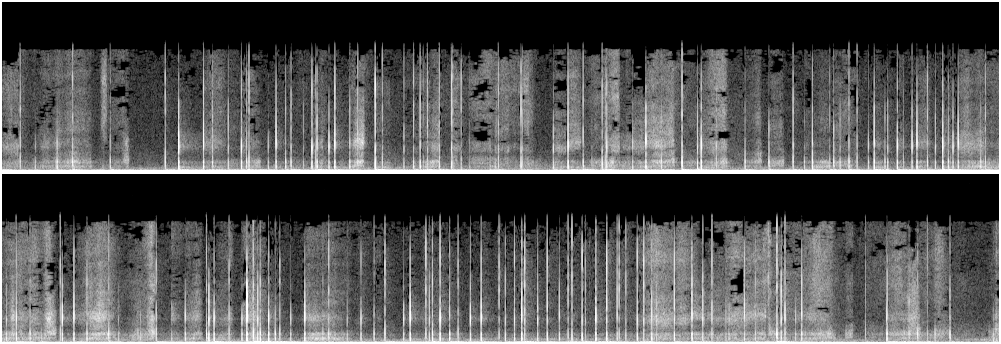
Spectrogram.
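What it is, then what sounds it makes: Cardboard makeup palette box. Long acrylic nails scratch back and forth across the top of a flat, hollow, rectangular printed cardboard makeup palette box lying flat, and tap on it as well. The result is a dense, continuous run of dry, crackly scratching with quick, close-spaced taps that have no ring.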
